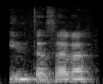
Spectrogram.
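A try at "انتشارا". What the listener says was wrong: شین ہے شین. शीन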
